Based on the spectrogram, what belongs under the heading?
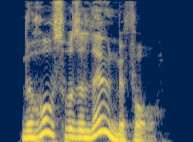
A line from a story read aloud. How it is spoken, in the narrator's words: cried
